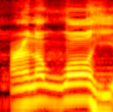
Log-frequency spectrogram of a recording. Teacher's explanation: Sekarang di sini kita wasal atau terus kita uraikan pada kalimat alallahi lam jalalah yang didahului fathah kita baca tafkim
